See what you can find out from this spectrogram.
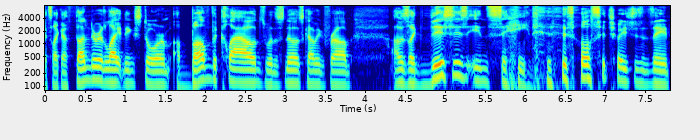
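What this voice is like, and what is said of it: Congested, stuffed-up voice. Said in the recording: “my voice is a little wonky today... It's not even a bad cold. It's just all congestion... now it's just, I'm all kind of like stuffed up”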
